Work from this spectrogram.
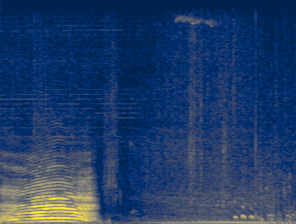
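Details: Tame cow grazing green grass, giving one loud arched moo of about a second and a half with rich stacked harmonics, then quiet with a low steady rumble and faint soft sounds.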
